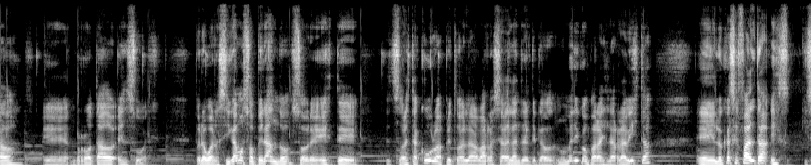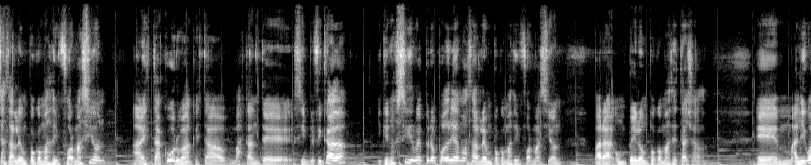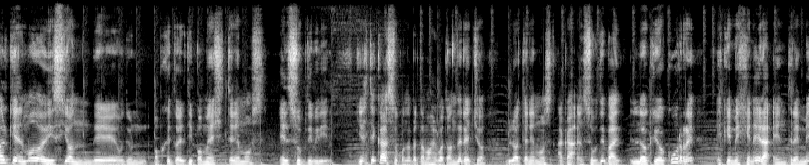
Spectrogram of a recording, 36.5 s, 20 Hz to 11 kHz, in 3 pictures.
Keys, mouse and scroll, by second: 4.0 click, 5.7-7.6 middle drag, 7.6 KP_Divide, 8.1 KP_7, 8.8 Tab, 12.3-14.3 drag, 15.2 shift+click, 16.0 shift+click.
